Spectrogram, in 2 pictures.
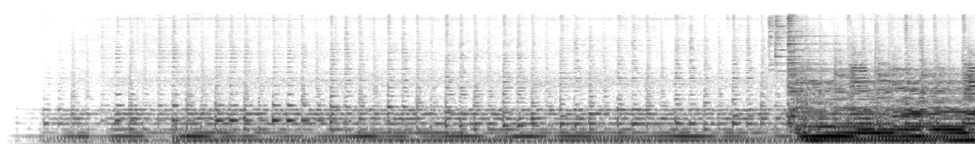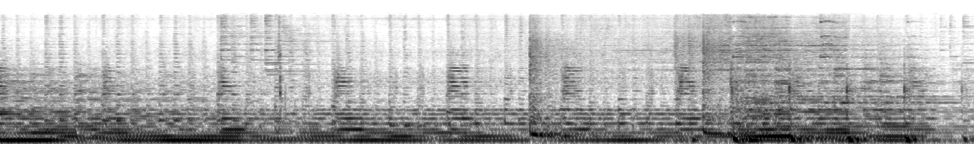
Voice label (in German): ansage, radio; swf3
